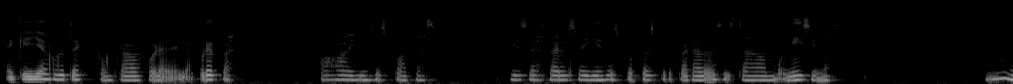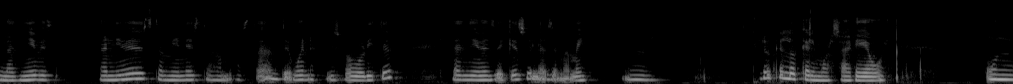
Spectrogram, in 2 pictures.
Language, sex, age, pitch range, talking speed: Spanish, female, 20-39, 195-225 Hz, 140 wpm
